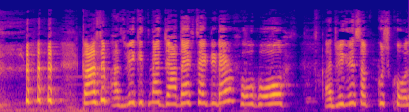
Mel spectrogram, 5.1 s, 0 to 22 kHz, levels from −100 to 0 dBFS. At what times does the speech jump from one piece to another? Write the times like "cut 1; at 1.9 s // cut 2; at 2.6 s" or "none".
cut 1; at 1.4 s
